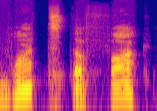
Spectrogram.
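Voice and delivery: normal talking voice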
